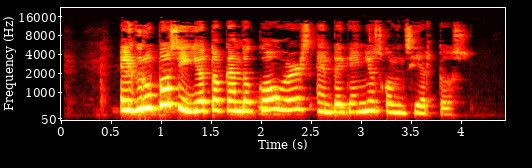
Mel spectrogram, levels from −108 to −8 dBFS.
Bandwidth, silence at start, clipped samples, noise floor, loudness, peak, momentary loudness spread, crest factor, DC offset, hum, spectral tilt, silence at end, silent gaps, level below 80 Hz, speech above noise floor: 14 kHz; 0.6 s; under 0.1%; -61 dBFS; -17 LUFS; -2 dBFS; 19 LU; 16 dB; under 0.1%; none; -2 dB/octave; 0.45 s; none; -76 dBFS; 44 dB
